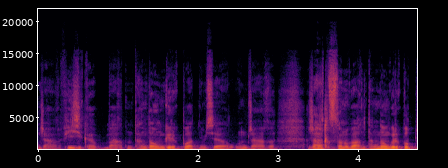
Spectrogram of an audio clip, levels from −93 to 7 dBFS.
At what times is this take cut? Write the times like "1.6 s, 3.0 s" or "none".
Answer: none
